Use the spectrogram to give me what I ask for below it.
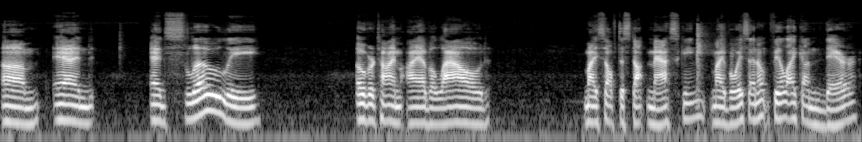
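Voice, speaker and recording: A man's voice: fairly low pitch, drawn-out words, long pauses, sharp tone. A man with a light Southern accent hosting a livestream and answering viewer comments in a casual, hesitant way, with lots of fillers and restarts. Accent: Southern US, partly masked. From Southern United States. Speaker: host of a livestream.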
